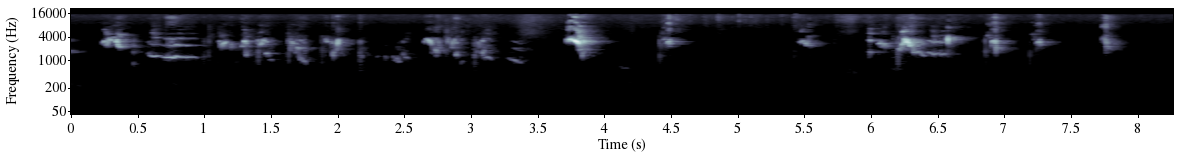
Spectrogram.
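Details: Pet budgerigars, described as a caged pair, singing in November 2024: a busy, chattering warble of short chirps, squeaks and buzzy notes, mostly high-pitched, with a few louder sharp squeaks and brief pauses between bursts.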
